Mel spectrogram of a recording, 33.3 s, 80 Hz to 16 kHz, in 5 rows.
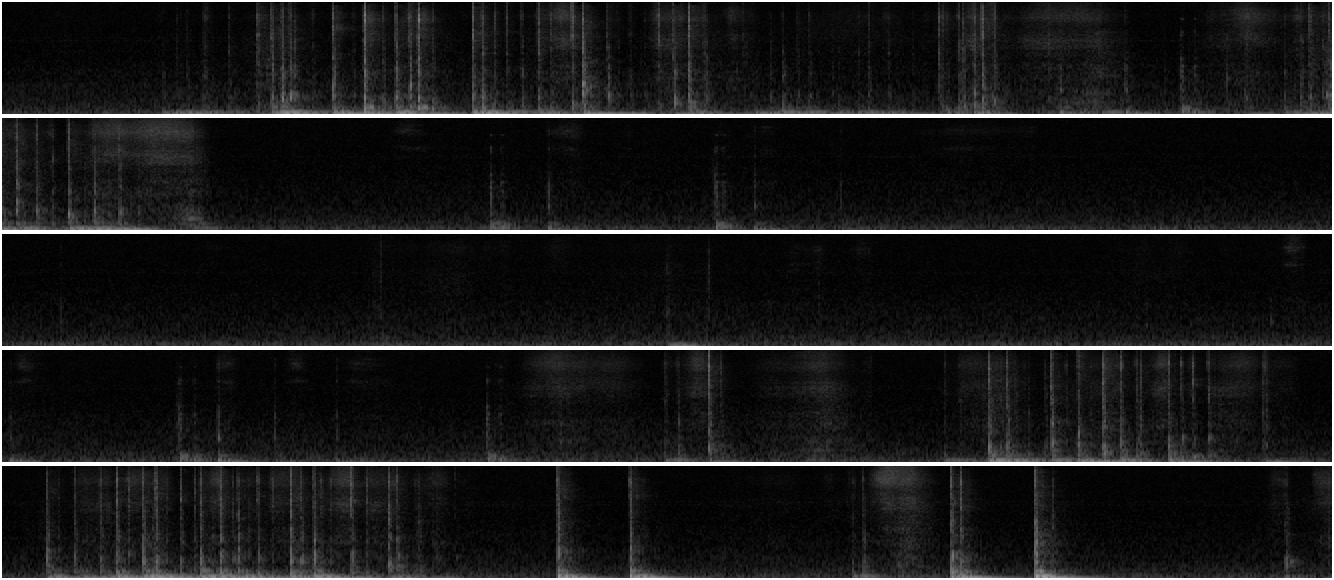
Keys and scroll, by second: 1.7-7.7 typing, 23.2-31.4 typing, 31.8 alt+super+v.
